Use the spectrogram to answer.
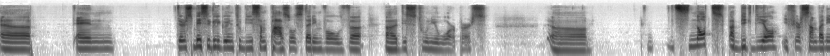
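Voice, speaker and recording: With a strong Italian accent, a woman speaks at a very deep, low pitch and a fairly slow pace, her fairly even intonation broken by long, frequent pauses, in a dry, close sound with no echo. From Italy. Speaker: modpack developer streaming a game preview. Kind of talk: live stream commentary. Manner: halting, many filler words.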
